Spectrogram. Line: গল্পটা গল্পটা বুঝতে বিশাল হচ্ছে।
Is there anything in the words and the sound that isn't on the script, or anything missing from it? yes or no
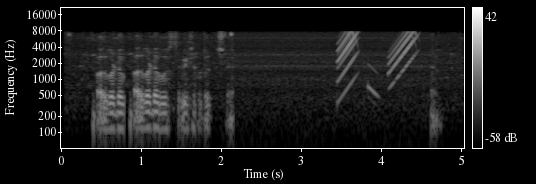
yes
